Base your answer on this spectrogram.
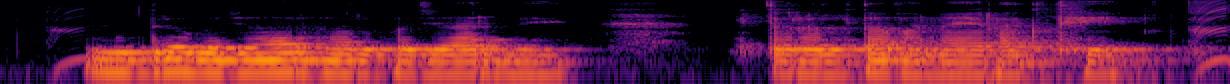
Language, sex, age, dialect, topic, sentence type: Chhattisgarhi, male, 18-24, Northern/Bhandar, banking, statement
